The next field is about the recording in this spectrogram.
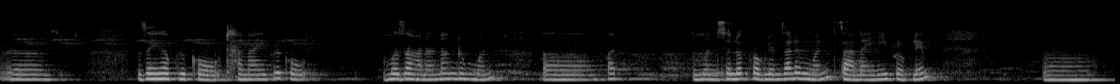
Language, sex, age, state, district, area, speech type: Bodo, female, 18-30, Assam, Udalguri, rural, spontaneous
